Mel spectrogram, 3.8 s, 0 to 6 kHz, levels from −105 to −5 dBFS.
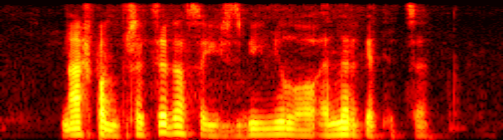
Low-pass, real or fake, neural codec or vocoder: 5.4 kHz; fake; codec, 16 kHz in and 24 kHz out, 2.2 kbps, FireRedTTS-2 codec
